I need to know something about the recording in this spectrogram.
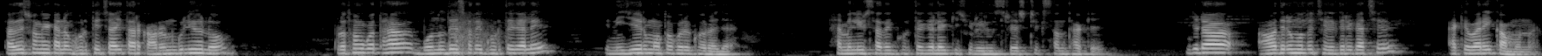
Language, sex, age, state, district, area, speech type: Bengali, male, 30-45, West Bengal, Purba Medinipur, rural, spontaneous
